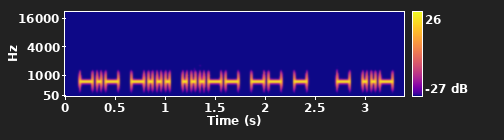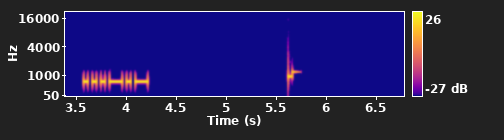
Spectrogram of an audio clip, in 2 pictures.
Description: Morse code, heard as a keyed tone, about 28 wpm, 700 Hz. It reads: KB3MT TU <SK>
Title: Practice QSO - Exchange 4 - Ending - 28wpm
